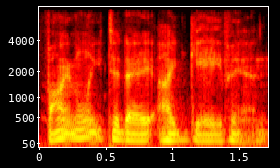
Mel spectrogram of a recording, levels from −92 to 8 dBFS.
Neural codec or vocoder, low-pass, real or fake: none; 7.2 kHz; real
